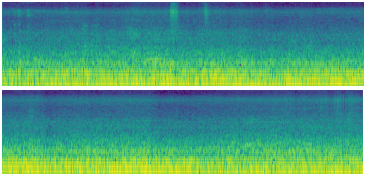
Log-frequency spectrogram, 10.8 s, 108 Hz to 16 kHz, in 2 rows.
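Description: Mercedes-Benz O-500U city bus diesel engine running, a steady low drone whose pitch shifts a little as the bus drives.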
